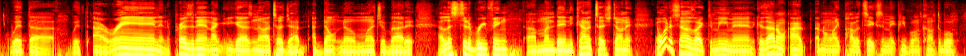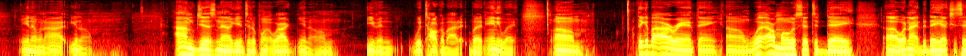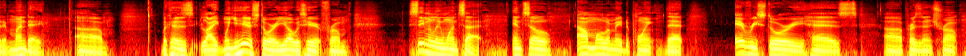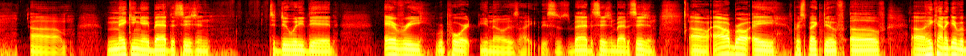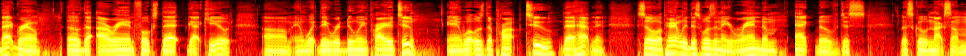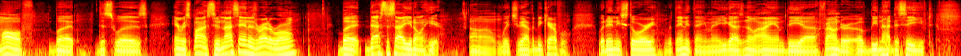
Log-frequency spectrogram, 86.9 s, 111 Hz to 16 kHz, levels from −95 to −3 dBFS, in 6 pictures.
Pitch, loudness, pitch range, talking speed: 95 Hz, -18 LUFS, 85-105 Hz, 170 wpm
